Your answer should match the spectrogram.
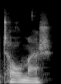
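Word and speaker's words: Tollemache: These days, I think the Tollmash family pronounce it Tollmash.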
